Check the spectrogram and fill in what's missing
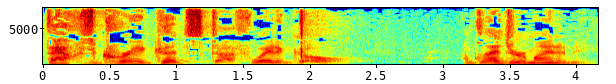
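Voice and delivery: a hint of breezy, offhand sarcasm; mock casual Jesus. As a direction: play the absurd, easygoing version. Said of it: "And Jesus says".

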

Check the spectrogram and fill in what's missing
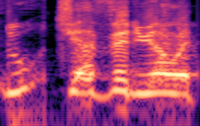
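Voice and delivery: usual speaking voice

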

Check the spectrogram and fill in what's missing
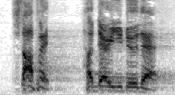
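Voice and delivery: put-on sharp high scolding shout at a child; angry parent. Parent scolding a disobedient child, angry shout. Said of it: "might raise their voice in anger".

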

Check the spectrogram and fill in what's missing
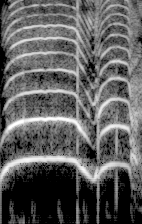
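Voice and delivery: very high, loud celebratory whoop; imitated cheering. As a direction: whoop like a crowd applauding a landing. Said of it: "people are whistling".

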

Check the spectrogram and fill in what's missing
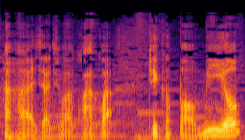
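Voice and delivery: usual speaking voice

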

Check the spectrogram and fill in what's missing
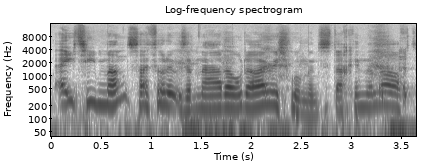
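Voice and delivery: normal talking voice

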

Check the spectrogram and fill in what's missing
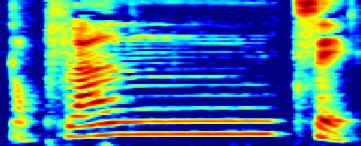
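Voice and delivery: Pflanze stretched very slowly; slow correction. Shown as a demonstration. Teacher corrects the learner, drawing out Pflanze very slowly. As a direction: draw out Pflanze, every sound clear. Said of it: "Presta atenção".

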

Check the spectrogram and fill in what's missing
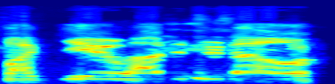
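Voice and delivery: deep, loud, booming robot shout. Acted. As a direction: yell it like a deep-voiced machine. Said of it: "put a robot voice on".

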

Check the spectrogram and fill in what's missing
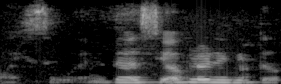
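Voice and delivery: breathless whisper, mocking him; whispered sneer at a show-off; whispered mock disdain. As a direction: whisper it like a snide aside. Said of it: "cuando te conocí era como".

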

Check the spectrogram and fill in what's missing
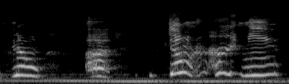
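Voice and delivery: high, slow fake pleading. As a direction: beg the monster, hammed up. Fairy feigns helplessness.

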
